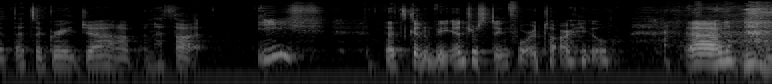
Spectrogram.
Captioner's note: laughter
